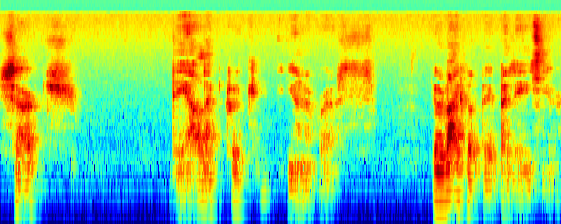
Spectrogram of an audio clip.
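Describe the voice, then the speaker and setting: Whispering in a Northern Irish accent, a man talks at a moderate pace with big swings in loudness and long, frequent pauses. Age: 70s. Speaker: retired man sharing views on YouTube. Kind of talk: casual monologue. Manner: halting.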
